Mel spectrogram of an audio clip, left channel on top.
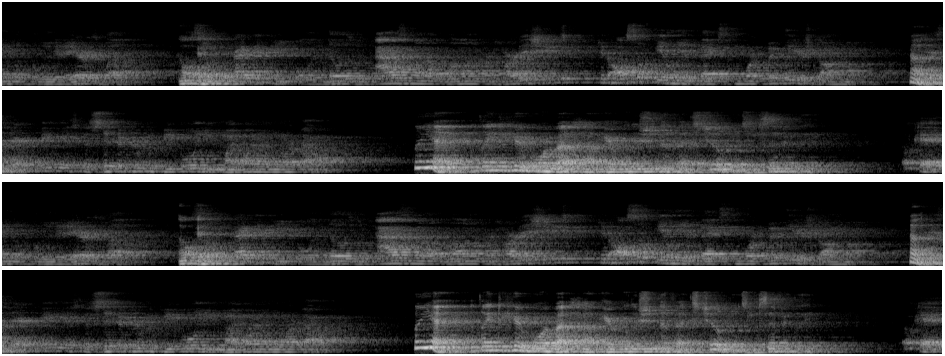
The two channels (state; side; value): normal; both; correlation 0.71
